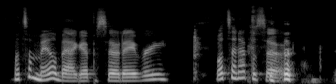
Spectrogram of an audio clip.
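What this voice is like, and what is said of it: Weird put-on voice. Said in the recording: “That's a weird voice”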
